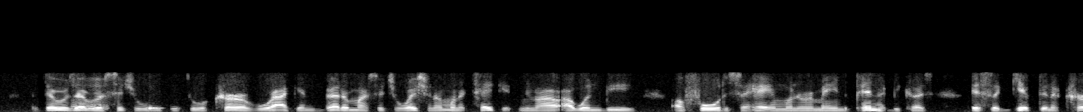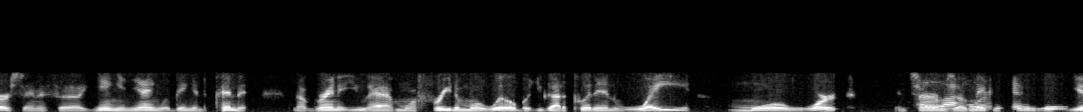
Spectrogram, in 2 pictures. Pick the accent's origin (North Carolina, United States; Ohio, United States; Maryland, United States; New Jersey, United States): North Carolina, United States; Raleigh; But me, I was born and raised here. You know, native.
